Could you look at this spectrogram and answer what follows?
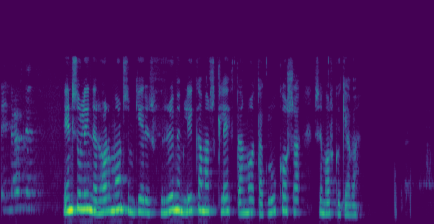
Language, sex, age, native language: Icelandic, female, 60-69, Icelandic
